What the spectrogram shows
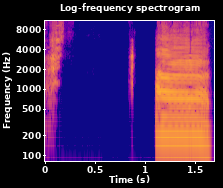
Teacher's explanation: কণ্ঠের মাঝখান থেকে, হলকের মাঝখান থেকে চাপ দিয়ে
